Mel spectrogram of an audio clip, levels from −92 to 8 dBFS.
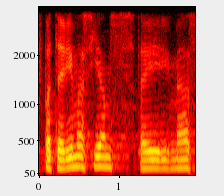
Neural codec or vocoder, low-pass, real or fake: vocoder, 22.05 kHz, 80 mel bands, Vocos; 3.6 kHz; fake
